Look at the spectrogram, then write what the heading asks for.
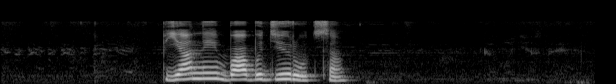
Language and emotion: Russian, neutral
